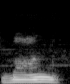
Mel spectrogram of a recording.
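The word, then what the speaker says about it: Hmong: And Judith says it's pronounced as Mong. The H tells you to blow air out your nose as you say Mong.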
